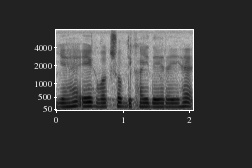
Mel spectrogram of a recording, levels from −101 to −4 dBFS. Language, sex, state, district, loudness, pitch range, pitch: Hindi, male, Arunachal Pradesh, Lower Dibang Valley, -12 LUFS, 135-150 Hz, 140 Hz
